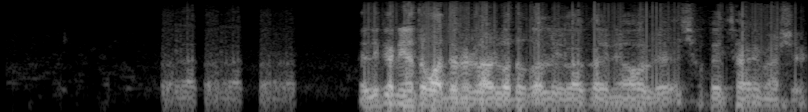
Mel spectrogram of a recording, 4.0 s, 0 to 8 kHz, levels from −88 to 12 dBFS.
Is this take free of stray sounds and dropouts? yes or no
no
